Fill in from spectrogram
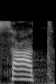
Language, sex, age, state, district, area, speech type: Bengali, female, 18-30, West Bengal, Paschim Medinipur, urban, read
